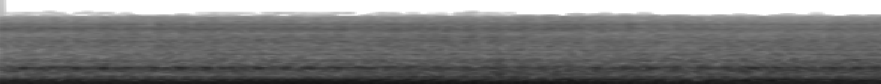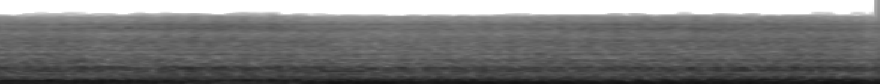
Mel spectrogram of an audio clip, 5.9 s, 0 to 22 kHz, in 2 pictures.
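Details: Deep, even idle rumble holding steady with no misses, knocks or hunting from a 358W 80mm-turbo Fox Body V8 after the injector ground was connected; idling cleanly and healthy.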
